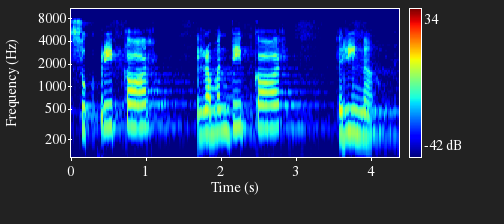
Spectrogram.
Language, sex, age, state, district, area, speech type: Punjabi, female, 18-30, Punjab, Shaheed Bhagat Singh Nagar, urban, spontaneous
